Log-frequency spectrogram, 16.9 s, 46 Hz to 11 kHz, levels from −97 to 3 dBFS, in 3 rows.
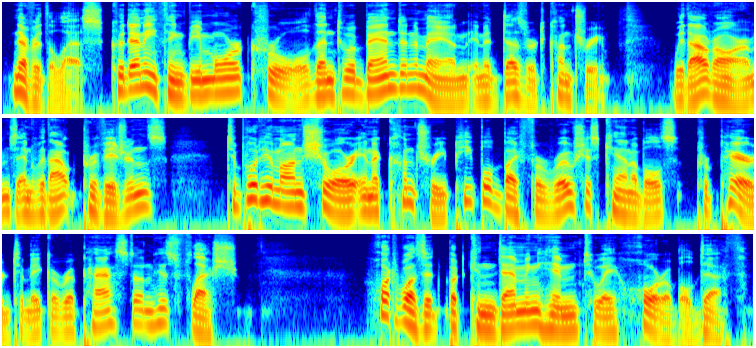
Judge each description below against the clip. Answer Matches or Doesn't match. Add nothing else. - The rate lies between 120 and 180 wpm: Matches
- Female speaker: Doesn't match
